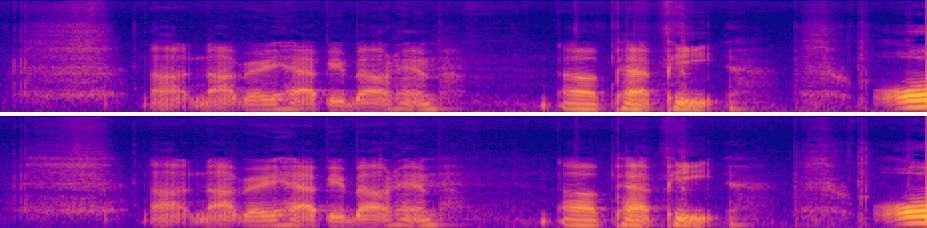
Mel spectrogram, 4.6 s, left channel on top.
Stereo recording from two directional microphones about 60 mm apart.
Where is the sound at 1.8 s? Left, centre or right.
Centre.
